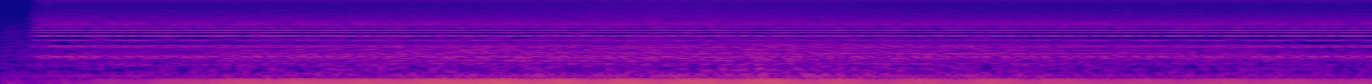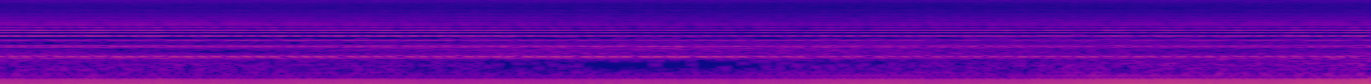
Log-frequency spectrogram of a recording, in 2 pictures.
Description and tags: A few high quality ambient/space sounds to start.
